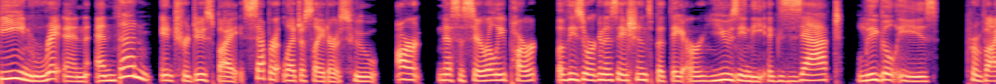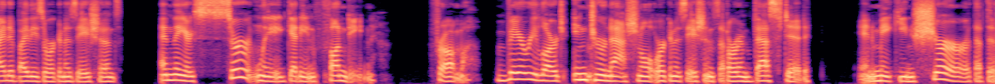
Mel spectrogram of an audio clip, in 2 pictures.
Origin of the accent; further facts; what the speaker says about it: Oklahoma, United States; If any state should be a theocratic state, it should be Oklahoma.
